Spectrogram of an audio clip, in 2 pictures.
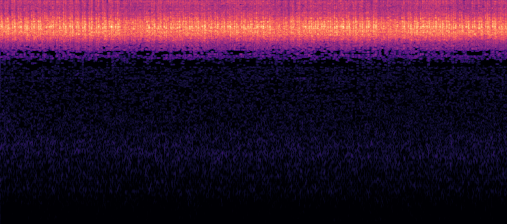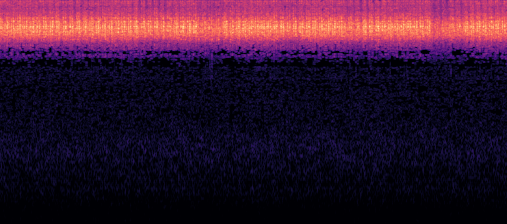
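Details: Insects heard near a calm lake, a steady high-pitched continuous trill holding without pause, with faint soft hiss beneath.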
